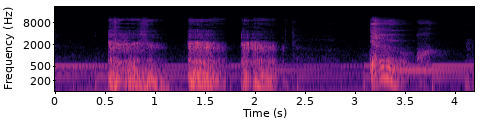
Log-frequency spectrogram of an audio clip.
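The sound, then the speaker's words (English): Coughing and throat clearing from someone taking a mucus-loosening medication: a few harsh, chesty bursts with short gaps between them, over a low steady hum and with no talk. “Sorry about that, folks. I'm taking this mucus medication that's supposed to provide... your fluids to come out, and mostly it makes you just feel sick and cough and not do anything”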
